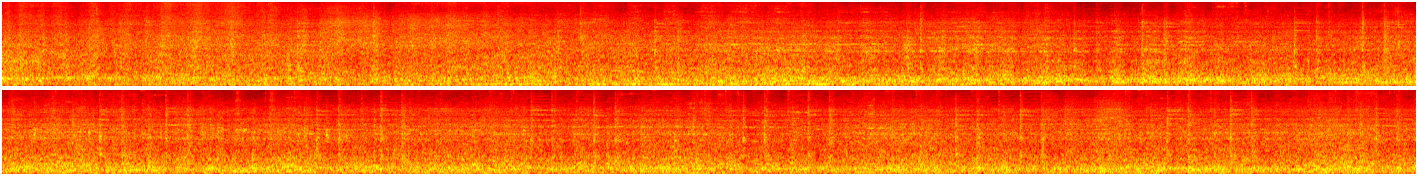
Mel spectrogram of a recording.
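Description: A mixed freight train of boxcars, covered hoppers and flatcars rolling past: a steady rumble of steel wheels on rail with a constant run of wheel clicks.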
